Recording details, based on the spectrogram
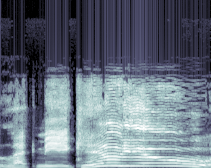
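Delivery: very slow chilling voice. Acting out a line spoken to Harry, in a bone-chilling voice. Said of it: "that was a voice to chill the bone marrow".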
